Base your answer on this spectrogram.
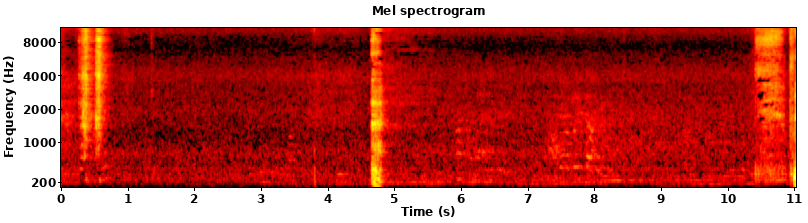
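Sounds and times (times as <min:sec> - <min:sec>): man's throat sound: 0:04.7 - 0:05.0.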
